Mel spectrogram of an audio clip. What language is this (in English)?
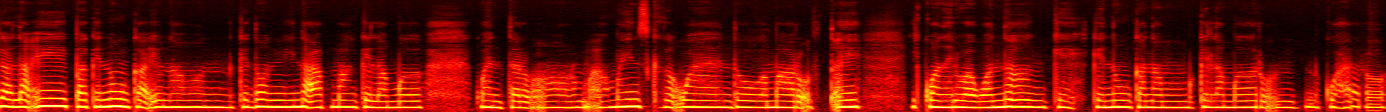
Northern Pame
